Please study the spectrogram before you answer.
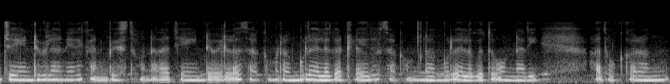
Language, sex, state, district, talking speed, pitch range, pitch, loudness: Telugu, female, Andhra Pradesh, Krishna, 145 wpm, 195-215 Hz, 205 Hz, -15 LUFS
